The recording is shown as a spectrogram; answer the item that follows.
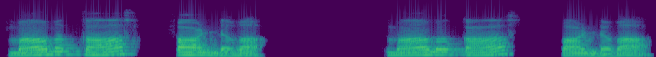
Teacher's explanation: যখন বিসর্গের পরে পকার বা ফকার থাকবে সেই বিসর্গটাকে আমরা কি করব, ফ উচ্চারণ করব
